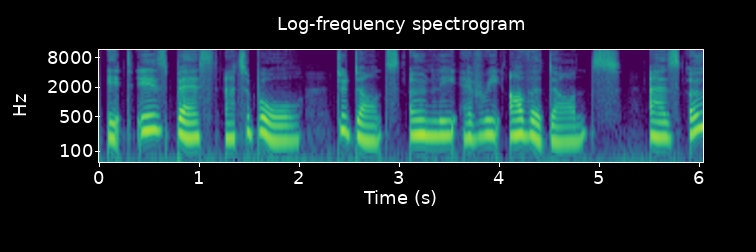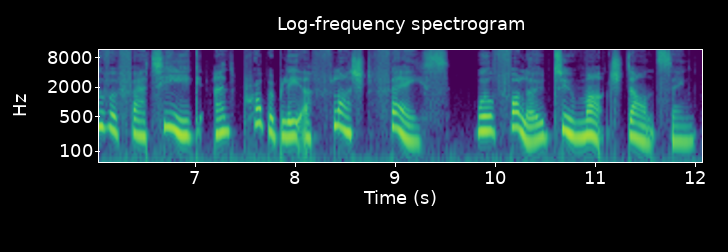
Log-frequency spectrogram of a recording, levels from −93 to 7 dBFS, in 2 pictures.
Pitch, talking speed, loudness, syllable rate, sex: 215 Hz, 125 wpm, -19 LUFS, 3.7 syllables/s, female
